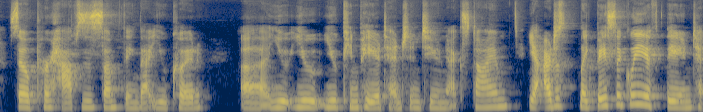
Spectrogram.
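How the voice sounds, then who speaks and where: A woman at a fairly high pitch talks at a moderate pace in a plain, everyday voice. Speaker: product manager and content creator. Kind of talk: casual interview. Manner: casual, filler-heavy.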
